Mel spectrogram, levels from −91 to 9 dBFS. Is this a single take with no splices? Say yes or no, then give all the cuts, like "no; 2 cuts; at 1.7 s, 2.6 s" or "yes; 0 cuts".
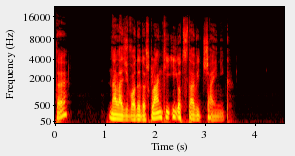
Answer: no; 1 cut; at 0.9 s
